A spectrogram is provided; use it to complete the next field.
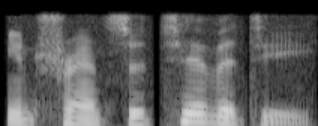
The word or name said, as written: intransitivity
